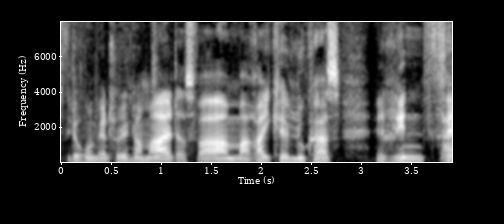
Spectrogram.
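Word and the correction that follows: Rijneveld: Reinefeld. Reinefeld wird das ausgesprochen.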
